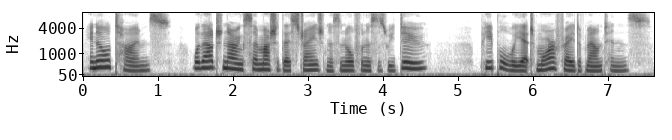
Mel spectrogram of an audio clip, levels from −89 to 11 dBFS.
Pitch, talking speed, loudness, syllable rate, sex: 215 Hz, 175 wpm, -17 LUFS, 5.0 syllables/s, female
